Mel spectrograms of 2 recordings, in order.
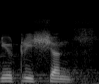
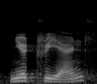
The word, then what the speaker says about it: nutrients: very correctly very precisely it is not nutritions it is nutrients the spelling is any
